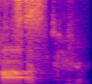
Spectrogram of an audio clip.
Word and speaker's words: epoch: To the Pleistocene Epic Ice Age. I don't know how it's pronounced. – Epoch, I usually think.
